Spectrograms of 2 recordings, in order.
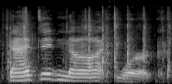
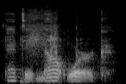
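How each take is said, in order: First: Slow, deliberate verdict; emphatic. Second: Much softer, understated verdict; quiet aside. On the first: Telling besties the prying failed, slow and emphatic. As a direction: spell it out slowly, weight on "did not". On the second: Telling besties the prying failed, quiet aside. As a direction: drop it right down, almost to yourself. Repeats verdict again, dropping away. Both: Real, not acted.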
